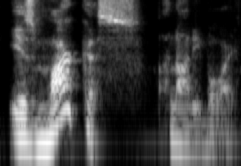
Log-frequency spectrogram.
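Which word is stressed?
Marcus. The stress falls on the word Marcus. The question is really about Marcus. "The focus is actually on Marcus"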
